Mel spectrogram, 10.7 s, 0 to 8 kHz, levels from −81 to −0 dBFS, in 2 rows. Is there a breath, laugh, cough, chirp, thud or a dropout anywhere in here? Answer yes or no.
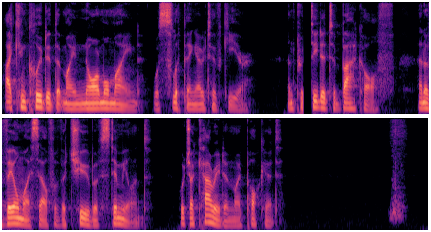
yes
